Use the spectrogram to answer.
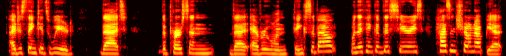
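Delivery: normal talking voice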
